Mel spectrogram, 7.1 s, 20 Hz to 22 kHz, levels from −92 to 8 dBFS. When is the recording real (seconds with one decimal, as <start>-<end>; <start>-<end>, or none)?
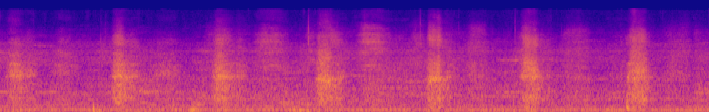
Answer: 0.0-2.2; 6.5-7.1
